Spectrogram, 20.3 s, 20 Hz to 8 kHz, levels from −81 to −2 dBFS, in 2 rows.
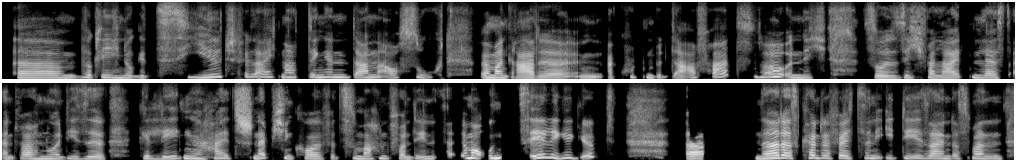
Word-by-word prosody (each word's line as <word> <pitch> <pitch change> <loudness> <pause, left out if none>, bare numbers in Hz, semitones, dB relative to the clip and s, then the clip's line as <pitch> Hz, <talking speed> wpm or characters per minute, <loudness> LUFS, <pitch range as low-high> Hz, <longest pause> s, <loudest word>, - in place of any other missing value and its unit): ähm, 210 0 +1
wirklich 230 -3 -3
nur 200 -2 -3
gezielt 245 - -3
vielleicht 275 +1 -4
nach 245 -1 -1
Dingen 250 0 -1
dann 225 -2 +1
auch 220 +1 -3
sucht, 250 - -6 0.3
wenn 215 - +2
man 215 -2 +4
gerade 200 -1 +2
'n - - -4
akuten - - -7
Bedarf - - -3
hat, - - +2 0.2
ne, 270 +3 +2
und 215 - -2
nicht 215 0 -5 0.3
so 205 -3 -1
sich 195 -1 -3
verleiten 205 +2 0
lässt, 205 -1 -3
einfach 205 - -1
nur 205 0 -1
diese 195 -2 -2 0.3
Gelegenheitsschnäppchenkäufe 225 -1 +1
zu 240 - -4
machen, 215 +3 -2
von 190 -2 -2
denen 195 +2 -3
es - - -13
ja - - -5
immer 265 +1 +7
unzählige 285 - +3
gibt. 310 - -3
Äh. - - -53 1.4
Ne, 245 +5 +9
das 265 -3 +6
könnte 265 -2 +2
vielleicht 250 0 +1
so 265 - -5
'ne 255 - -1
Idee 255 -1 -3
sein, 240 -2 +2
dass 225 - -7
man 225 -2 0
225 Hz, 140 wpm, -22 LUFS, 205-255 Hz, 1.4 s, Ne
